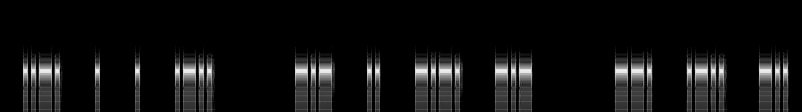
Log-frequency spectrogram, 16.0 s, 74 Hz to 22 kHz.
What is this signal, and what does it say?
Morse code, heard as a keyed tone, about 15 wpm, spaced as for 9 wpm, 600 Hz. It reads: FEEL KICK GLD
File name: QSL / CW lesson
